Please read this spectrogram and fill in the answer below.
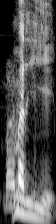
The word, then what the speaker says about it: Marie: Come si pronuncia, Filippo Farinelli? – Marie. – Marie, grazie.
